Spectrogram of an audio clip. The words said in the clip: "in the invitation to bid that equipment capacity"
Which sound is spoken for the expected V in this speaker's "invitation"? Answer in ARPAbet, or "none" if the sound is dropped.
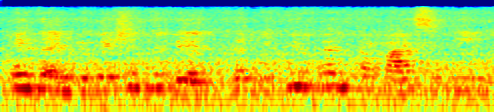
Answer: none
